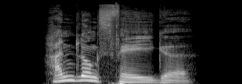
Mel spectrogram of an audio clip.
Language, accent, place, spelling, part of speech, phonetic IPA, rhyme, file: German, Germany, Berlin, handlungsfähige, adjective, [ˈhandlʊŋsˌfɛːɪɡə], -andlʊŋsfɛːɪɡə, De-handlungsfähige.ogg
- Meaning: inflection of handlungsfähig: 1. strong/mixed nominative/accusative feminine singular 2. strong nominative/accusative plural 3. weak nominative all-gender singular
